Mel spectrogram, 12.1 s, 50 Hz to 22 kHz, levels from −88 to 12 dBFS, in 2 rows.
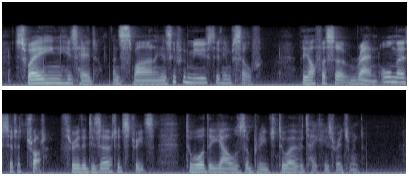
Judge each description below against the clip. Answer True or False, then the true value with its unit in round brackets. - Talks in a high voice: False (130 Hz)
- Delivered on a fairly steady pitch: False (3.4 semitones)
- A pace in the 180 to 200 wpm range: False (145 wpm)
